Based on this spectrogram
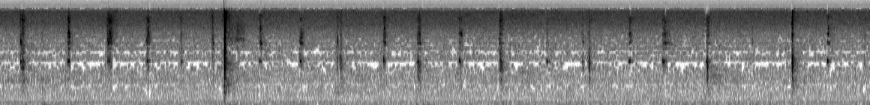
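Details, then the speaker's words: Faulty laptop SATA hard disk, removed and run through a SATA-to-USB adapter on a working laptop: sharp, evenly spaced clicks about twice a second over a low hum. A mechanical failure, the click of death, so the disk needs replacing. "now since this hard disk is faulty we should be able to hear clicking noise just listen carefully now you can hear a sound"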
